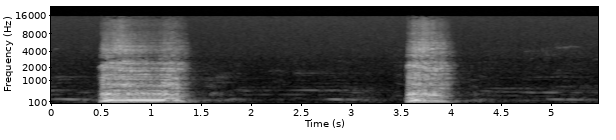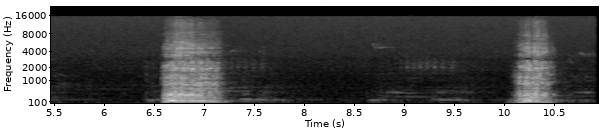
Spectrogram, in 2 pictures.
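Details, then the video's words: First roaring from Jasiri at Dartmoor Zoo since arriving on 19th December 2014, heard as four short, deep grunting roars spaced about three seconds apart, with soft low rumbles between them. "Jasiri finds his voice"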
